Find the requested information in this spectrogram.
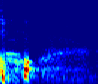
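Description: Two quick, short coughs from a child, close together, with a faint trailing tone afterward.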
